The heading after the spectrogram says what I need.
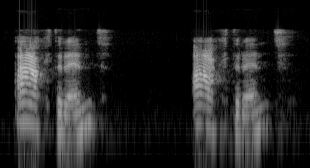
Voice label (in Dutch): "Aachterend", dialect Sprang-Capelle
